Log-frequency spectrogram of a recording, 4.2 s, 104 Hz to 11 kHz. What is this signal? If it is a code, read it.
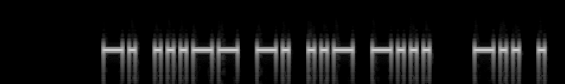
Morse code, heard as a keyed tone, about 25 wpm, 700 Hz. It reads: N3NUB DE
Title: USA Callsign DE Callsign - 5 Characters - 25wpm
